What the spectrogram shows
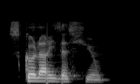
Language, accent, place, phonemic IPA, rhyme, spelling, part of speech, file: French, France, Lyon, /skɔ.la.ʁi.za.sjɔ̃/, -ɔ̃, scolarisation, noun, LL-Q150 (fra)-scolarisation.wav
- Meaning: the sending (of a child) to school, schooling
